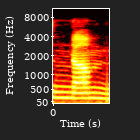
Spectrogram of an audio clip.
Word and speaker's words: numb: num num okay so in this word the B is Sil silent be a silent and what does numb mean anyone so it's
